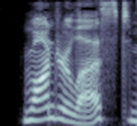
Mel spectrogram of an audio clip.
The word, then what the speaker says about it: Wanderlust: Wanderlust means a strong desire to travel. In German, it would be pronounced Wanderlust, but in English, wanderlust.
